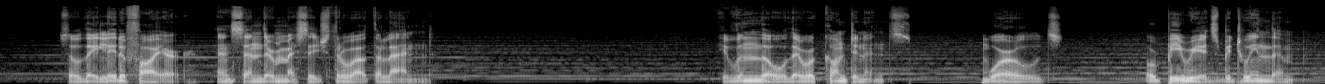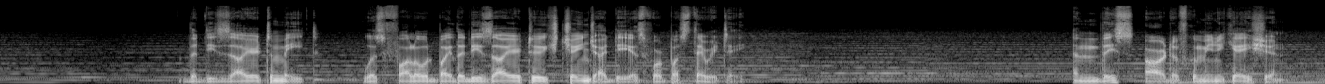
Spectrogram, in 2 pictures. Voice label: once upon a time soundtracked

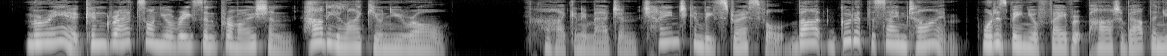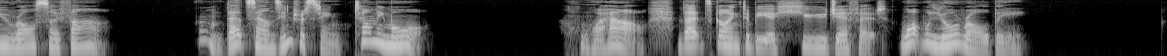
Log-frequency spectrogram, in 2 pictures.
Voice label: E-Learning Conversation

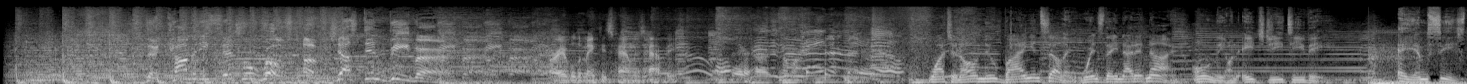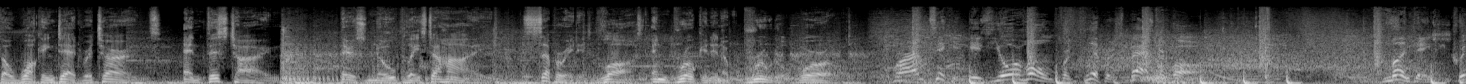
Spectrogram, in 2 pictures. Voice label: Promo

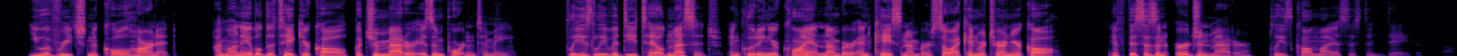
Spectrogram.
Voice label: IVR

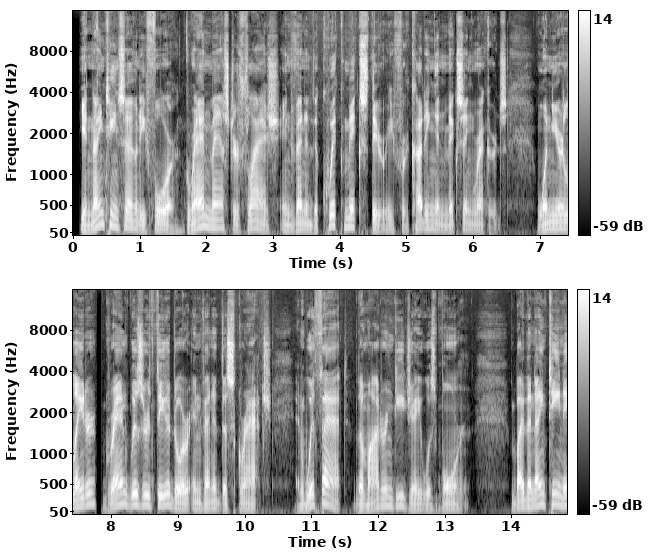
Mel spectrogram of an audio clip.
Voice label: NARRATION COMMERCIAL

